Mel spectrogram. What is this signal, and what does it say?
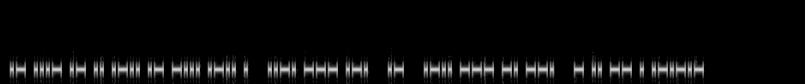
Morse code, heard as a keyed tone, about 37 wpm, 700 Hz. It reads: AVAILABLE FOR A LONG TIME.
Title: Sentences from Top 1000 Words - Review Part 4 - 40wpm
